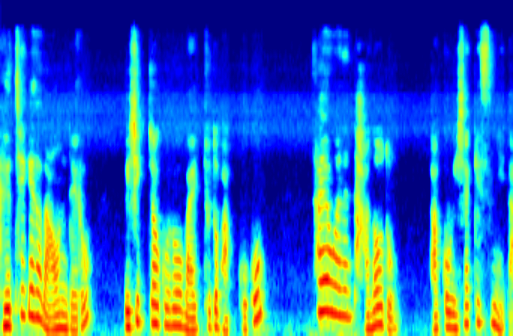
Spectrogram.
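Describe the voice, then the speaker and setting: A woman with a slight Gyeongsang accent speaks at a fairly slow pace in a calm, dark, mellow, somewhat breathy tone. Her very wide pitch swings come through in a dry, close sound with no echo. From Gyeongsang region, South Korea. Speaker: office manager. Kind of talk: audio essay monologue. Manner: calm, unhurried.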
